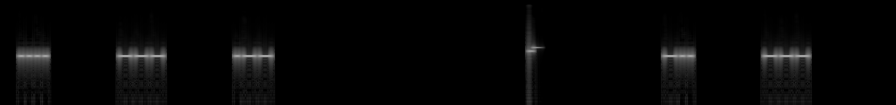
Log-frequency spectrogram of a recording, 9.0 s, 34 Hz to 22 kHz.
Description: Morse code, heard as a keyed tone, about 31 wpm, spaced as for 10 wpm, 700 Hz. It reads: HOW DO
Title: 6x Character Spacing - Top 100 Words - 30wpm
